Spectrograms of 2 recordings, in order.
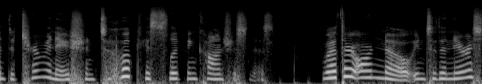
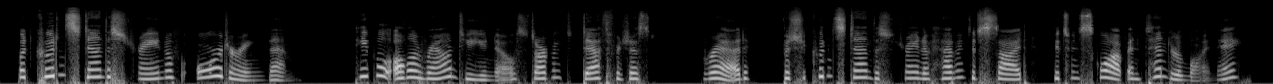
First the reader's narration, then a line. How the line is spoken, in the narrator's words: the wailing voice added significantly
